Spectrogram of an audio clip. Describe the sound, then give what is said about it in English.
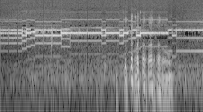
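A cell phone ringtone plays the Dixie tune as a bright electronic melody of stepping beeps, steady, with brief voices rising over it partway through; a caller plays it over the phone on the Don and Mike radio show. “Hey, I got a little ringtone here”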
